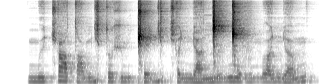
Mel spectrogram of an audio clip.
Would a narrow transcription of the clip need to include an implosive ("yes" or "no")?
no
